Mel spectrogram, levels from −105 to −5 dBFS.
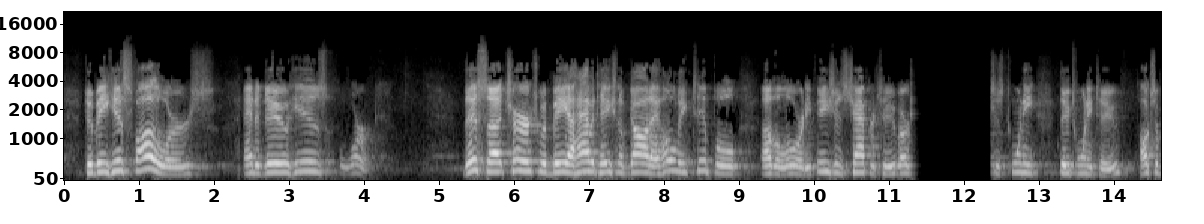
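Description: At 11.29 s the audio stops moving forward and holds until 12.38 s, a call audio freeze of about 1.06 s. The last sound carries on briefly as a fading buzz or hiss. Then about 0.98 s of silence follows. At 12.38 s the audio resumes exactly where it stopped. Nothing is lost. Instead, a gap is inserted, and everything after it runs about 1.06 s late. The likely cause is packets delayed in transit, which left the receiver's jitter buffer empty.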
